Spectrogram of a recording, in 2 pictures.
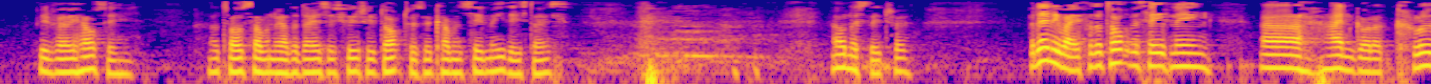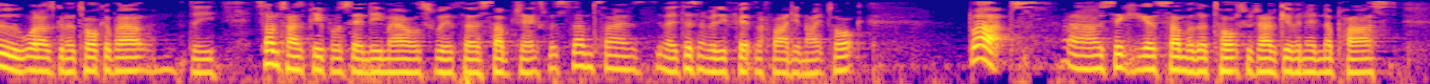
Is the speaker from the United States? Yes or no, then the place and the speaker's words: no; England, United Kingdom; born there; because I was born in England, when I was born, United Kingdom was still a world power.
